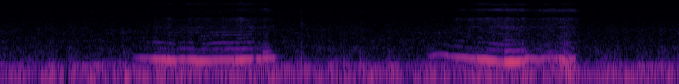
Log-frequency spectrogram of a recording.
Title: When Your Cat's Snoring is Louder Than Your TV... LOL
